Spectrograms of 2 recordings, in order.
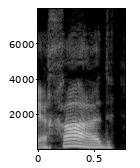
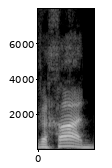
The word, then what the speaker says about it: Echad: When we say Echad, it says in the Talmud that you should prolong the D at the end of Echad, but you can't prolong the D if you pronounce it the way we normally pronounce it. It's just D, it ends. But if you do it as a TH, a vocalized TH, then you can elongate it.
